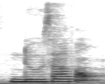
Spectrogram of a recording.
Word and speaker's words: nous avons: It sounds better that way, and it helps us understand what the subject is better if we pronounce that S. So it's nous avons, vous avez, ils ont, or elles ont.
